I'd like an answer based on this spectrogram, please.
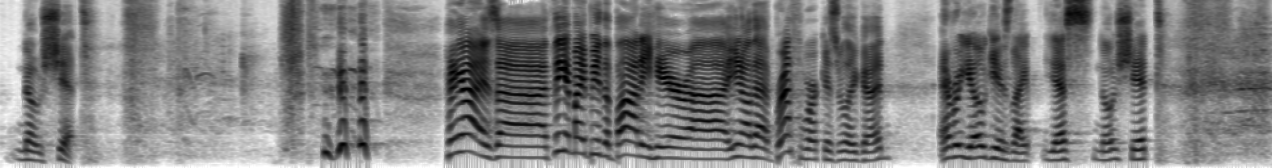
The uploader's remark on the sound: This excerpt is from Claim Your Power Live 2019 in Atlanta, GA.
